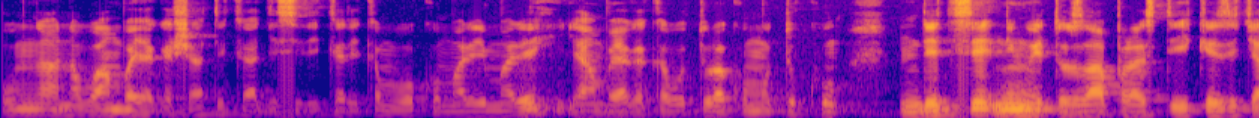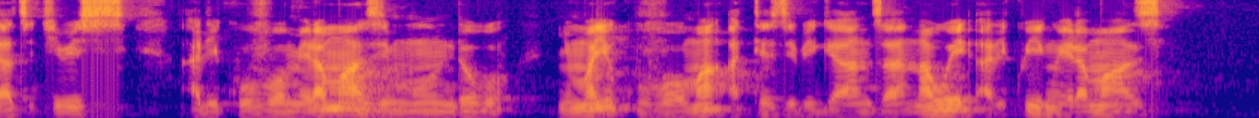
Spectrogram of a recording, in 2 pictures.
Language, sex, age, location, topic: Kinyarwanda, male, 25-35, Huye, health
